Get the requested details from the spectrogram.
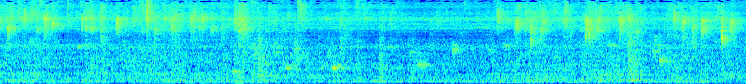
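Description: Shower water runs steadily, a bright continuous hiss broken by small uneven splashes and spatters, with no voices throughout.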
